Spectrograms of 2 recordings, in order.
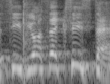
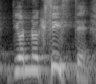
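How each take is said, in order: First: Slow, drawn-out declaration of faith; emphatic affirmation. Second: Said in the usual way. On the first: Acted. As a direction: stretch EXISTE out with conviction. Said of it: "El lenguaje del Hijo de Dios dice". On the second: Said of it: "ese es el lenguaje del ateo".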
